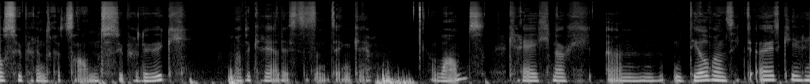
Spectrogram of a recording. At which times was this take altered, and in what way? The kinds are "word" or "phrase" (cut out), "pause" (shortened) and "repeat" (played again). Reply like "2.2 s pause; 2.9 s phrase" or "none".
2.4 s phrase; 5.0 s word; 6.7 s word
